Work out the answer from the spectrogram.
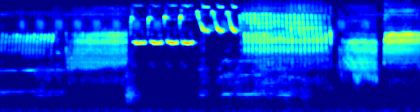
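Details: Spanish Timbrado canary song for canary training, built from varied phrases: dense metallic buzzing rolls, clear whistled notes, quick falling sweeps, and further rattling trills in sequence.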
